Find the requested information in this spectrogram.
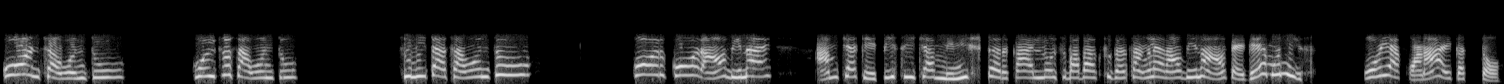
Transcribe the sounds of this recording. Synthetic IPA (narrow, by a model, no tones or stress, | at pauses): kɔɳsãʋənt̪u | kojt͡sɔsãʋənt̪u | sunit̪asãʋənt̪u | koɾkoɾãwbʱinaj | a̰mt͡ɕjakeʈisit͡ɕjaminiʂʈəɾkaalːɔsbabaksud̪ʱːasãŋɡljaɾãwbʱinaãwt̪ɛɡɛmənis | ojakɔɽ̃ajkət̪ːɔ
